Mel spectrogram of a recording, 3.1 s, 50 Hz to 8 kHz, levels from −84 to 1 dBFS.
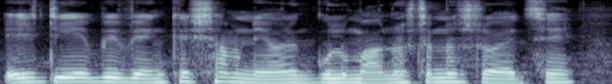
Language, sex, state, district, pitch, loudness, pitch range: Bengali, male, Tripura, West Tripura, 135 Hz, -14 LUFS, 125-145 Hz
